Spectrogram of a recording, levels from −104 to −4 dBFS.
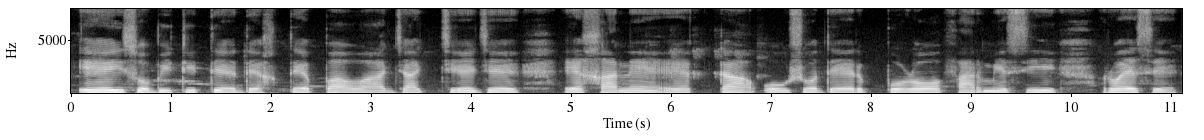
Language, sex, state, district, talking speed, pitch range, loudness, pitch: Bengali, female, Assam, Hailakandi, 65 wpm, 165-180 Hz, -17 LUFS, 175 Hz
